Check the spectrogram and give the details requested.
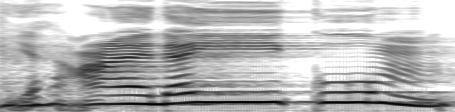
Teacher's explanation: ba selain mim dan ba kebetulan di sini hurufnya adalah Jim maka cara membunyikan mim sukunnya adalah dibaca dengan jelas m-nya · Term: izhar syafawi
